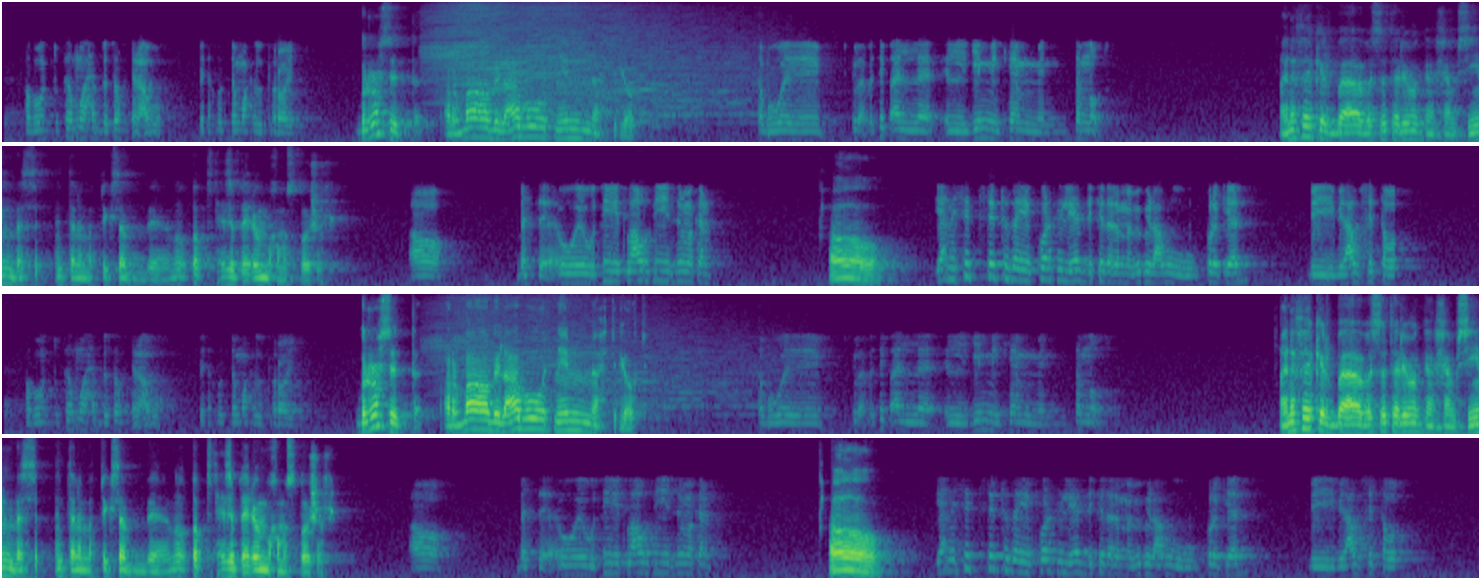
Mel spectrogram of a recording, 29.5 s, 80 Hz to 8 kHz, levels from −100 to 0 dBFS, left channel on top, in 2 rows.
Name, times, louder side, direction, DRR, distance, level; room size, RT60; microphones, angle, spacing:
voice 1, 0.2-1.6 2.0-2.9 7.6-8.2 8.5-11.0 18.8-19.2 19.9-21.9 24.1-27.2 27.8-28.7, left 6 dB, 90° left, 0.5 m, -47 dB
voice 2, 3.6-6.3 12.8-18.1 23.0-23.6, right 8 dB, 80° right, 0.3 m, -29 dB
sound 1, 4.2-8.0, left 5 dB, 25° left, 0.5 m, -53 dB
17.0 x 8.3 x 2.5 m
head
